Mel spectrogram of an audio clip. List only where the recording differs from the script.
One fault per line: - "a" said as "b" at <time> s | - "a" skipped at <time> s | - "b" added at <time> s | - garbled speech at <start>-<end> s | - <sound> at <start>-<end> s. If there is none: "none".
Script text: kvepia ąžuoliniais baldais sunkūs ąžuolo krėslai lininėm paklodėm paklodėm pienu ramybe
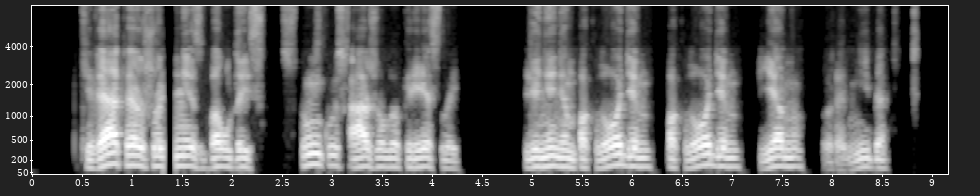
- dropout at 1.3-1.4 s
